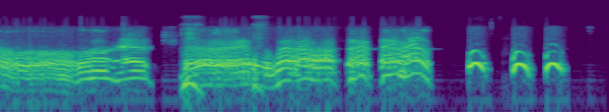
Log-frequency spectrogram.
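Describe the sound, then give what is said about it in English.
A male caller on a phone call imitates a dog, with drawn-out growling sounds followed by a string of short, sharp bark-like yelps, loud with brief gaps between them. “or did you just want to growl and bark?”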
